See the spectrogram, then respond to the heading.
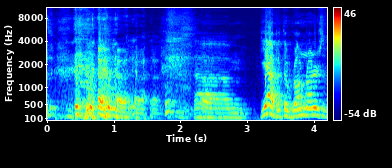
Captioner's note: laughing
